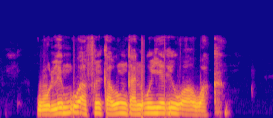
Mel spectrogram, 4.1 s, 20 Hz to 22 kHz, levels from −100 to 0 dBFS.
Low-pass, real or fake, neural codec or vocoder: 7.2 kHz; fake; vocoder, 44.1 kHz, 128 mel bands, Pupu-Vocoder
